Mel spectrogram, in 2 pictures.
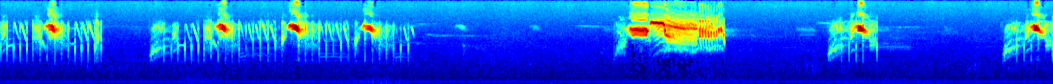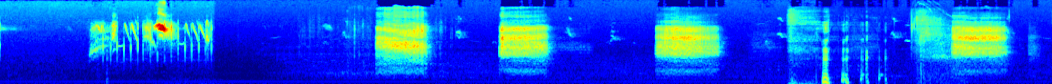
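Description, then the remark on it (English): A European starling, an invasive species not native to North America, sings a varied run of squeaky chirps, whistles and buzzy, rasping bursts in irregular phrases, clear, with quiet pauses and no other sounds around it. “Next up, we have European starlings, an invasive species, not native to North America, but still a lovely, you know, part of the landscape here.”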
